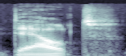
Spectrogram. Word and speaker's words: doubt: So, when you said if I have a doubt or something like that, so the word doubt, first of all, the B is silent. Uh, So, we don't say that.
